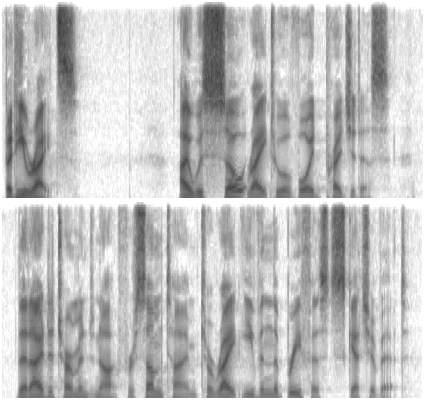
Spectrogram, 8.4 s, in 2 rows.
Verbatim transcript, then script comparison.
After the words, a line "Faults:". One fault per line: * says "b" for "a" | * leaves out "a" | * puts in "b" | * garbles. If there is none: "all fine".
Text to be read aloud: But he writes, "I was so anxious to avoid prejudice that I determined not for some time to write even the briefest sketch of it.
But he writes, "I was so write to avoid prejudice that I determined not for some time to write even the briefest sketch of it.
Faults:
* says "write" for "anxious"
